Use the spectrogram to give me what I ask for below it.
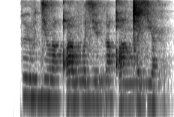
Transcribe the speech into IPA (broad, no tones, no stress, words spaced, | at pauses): kʉvdʲoː qʼovo zʲuruqʼɔŋ͡ǀɘ zʲʉħ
